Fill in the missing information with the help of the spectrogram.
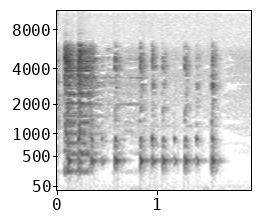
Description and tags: Live Loop 003 122.93bpm
For these recordings we setup various empty cookie cans and we played drummers using 2 pens or little sticks.
Recorded with a webmic.
Joana also choose the name for these sessions and aptly called it "The Bing Bang Bong Band"
Sample of one of the sections where me and Joana played together. I choose one of the 'best played' parts and made it loopable.
Recorded with a webmic on 6 Dec 2011.
child, fun, percussion, play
